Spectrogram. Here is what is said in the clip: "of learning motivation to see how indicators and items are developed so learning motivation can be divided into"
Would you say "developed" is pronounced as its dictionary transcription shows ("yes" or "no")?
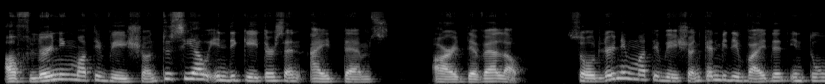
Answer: yes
